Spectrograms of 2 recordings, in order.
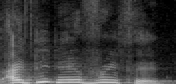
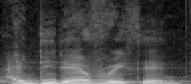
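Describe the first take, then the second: First: "I did everything" thrown up high in exasperation; exasperated cry. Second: Said in the usual way. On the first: Retold or imitated. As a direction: push "did" up high, fed up. Climax of list of efforts.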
